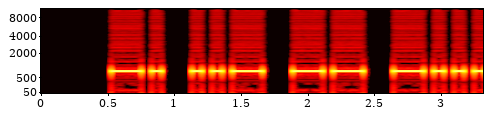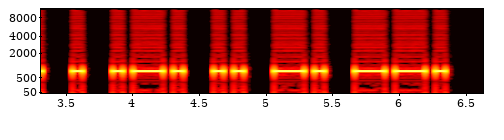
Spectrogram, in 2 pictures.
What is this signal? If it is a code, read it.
Morse code, heard as a keyed tone, about 16 wpm, 800 Hz. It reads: NUMBERING
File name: Suffixes / Special INGs / Sngl Ings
